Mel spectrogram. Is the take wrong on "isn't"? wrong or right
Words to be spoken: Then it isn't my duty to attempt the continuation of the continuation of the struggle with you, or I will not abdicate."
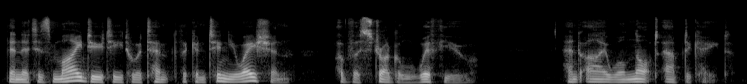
wrong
